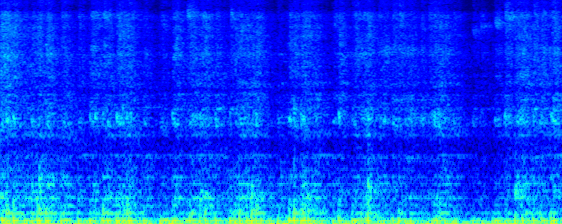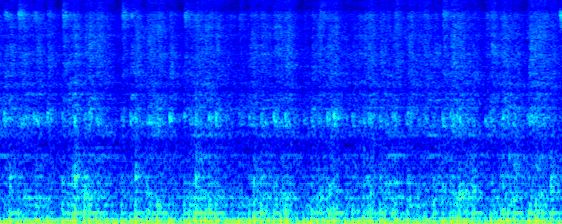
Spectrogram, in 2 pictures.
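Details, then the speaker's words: Henry J on first runs with a Sniper EFI, oil-pressure gauge not reading (bad sender connection), oiling checked at number five exhaust rocker: low, steady idle with no ticking or top-end clatter, so it has oil; normal idle. "Although, we have no clattering or anything, so we have oil in there."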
